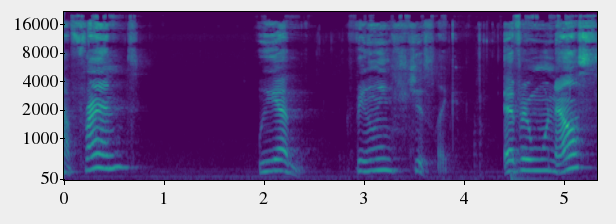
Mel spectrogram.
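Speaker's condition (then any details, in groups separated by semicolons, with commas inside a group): Cerebral palsy; stroke at birth, right side weaker, increased tightness; lifelong therapies, regular gym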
